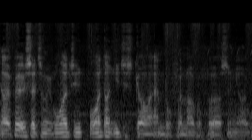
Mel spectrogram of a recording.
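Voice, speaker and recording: A man talks at a very fast pace, his fairly low voice full of lively intonation. Noticeable background noise runs underneath. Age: 60s. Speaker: gaming streamer. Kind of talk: casual live-stream chat. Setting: home, live stream. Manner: halting, filler-heavy.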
